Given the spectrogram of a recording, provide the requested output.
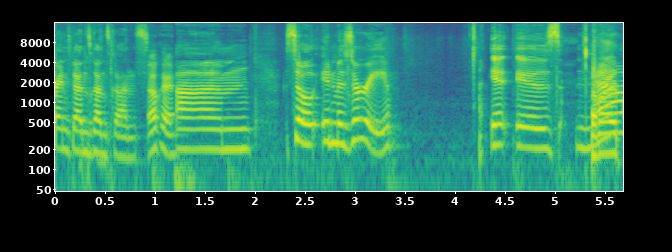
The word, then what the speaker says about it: Missouri: So in Missouri, it is now.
